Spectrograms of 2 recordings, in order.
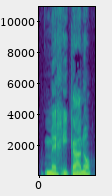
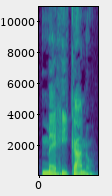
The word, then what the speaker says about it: Mexicano: pronounced as X inflexible it is pronounced as a throaty H in the words Mexico Mexicano and Oaxaca which is a state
